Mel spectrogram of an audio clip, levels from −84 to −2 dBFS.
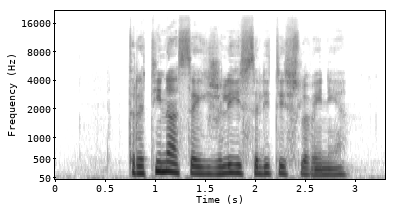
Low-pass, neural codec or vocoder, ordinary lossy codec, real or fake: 19.8 kHz; vocoder, 44.1 kHz, 128 mel bands, Pupu-Vocoder; none; fake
